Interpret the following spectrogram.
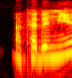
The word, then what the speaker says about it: academia: Academia is gym. Academia. This is the strongest syllable. Mia.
